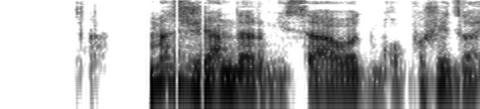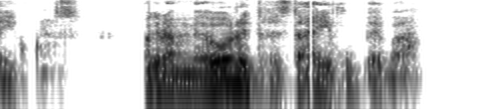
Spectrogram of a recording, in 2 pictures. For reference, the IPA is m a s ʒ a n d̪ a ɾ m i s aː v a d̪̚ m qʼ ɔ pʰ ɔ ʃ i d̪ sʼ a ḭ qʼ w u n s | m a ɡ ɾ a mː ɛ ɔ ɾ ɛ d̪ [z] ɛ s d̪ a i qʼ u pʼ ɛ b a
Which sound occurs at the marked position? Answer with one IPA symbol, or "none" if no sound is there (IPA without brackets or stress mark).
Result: ʁ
